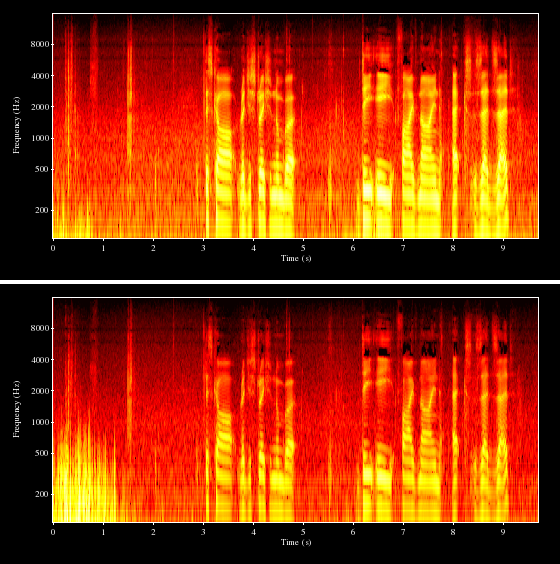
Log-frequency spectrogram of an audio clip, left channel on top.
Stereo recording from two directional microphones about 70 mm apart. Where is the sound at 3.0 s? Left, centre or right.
Centre.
